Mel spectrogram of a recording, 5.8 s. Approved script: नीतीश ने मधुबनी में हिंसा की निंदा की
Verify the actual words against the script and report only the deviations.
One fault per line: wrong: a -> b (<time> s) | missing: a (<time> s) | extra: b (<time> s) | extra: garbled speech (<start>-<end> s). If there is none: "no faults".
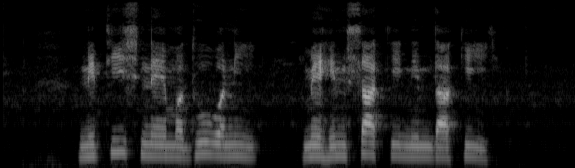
no faults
